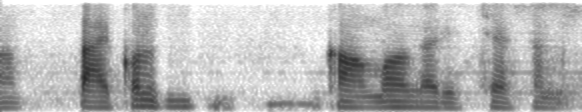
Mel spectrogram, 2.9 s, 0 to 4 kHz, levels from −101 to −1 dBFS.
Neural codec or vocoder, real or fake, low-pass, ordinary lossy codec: codec, 24 kHz, 0.9 kbps, WavTokenizer, medium speech release version 2; fake; 3.6 kHz; none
